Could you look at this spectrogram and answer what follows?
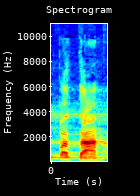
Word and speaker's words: patah: La segunda es un patah, es una A corta, A, seca.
